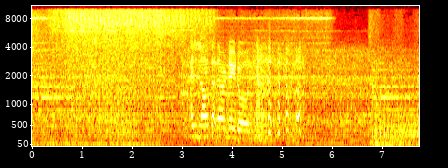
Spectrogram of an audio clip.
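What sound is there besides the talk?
helicopter in flight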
